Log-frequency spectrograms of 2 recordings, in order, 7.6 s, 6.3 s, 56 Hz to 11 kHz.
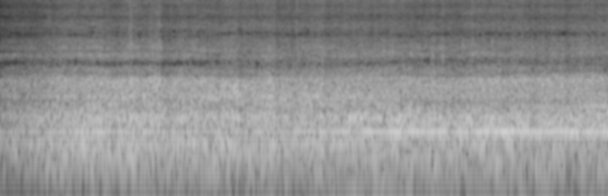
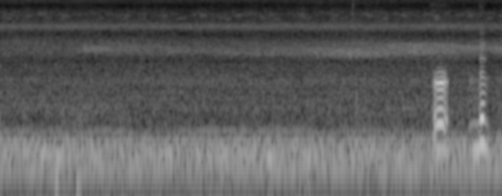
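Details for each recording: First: New Holland Roll-Belt 450 round baler pulled by a John Deere 4440, wrapping a hay bale with the knives in: a steady, mid-pitched mechanical drone with no knocks or grinding, which is normal baler operation. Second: John Deere 4440 tractor pulling a New Holland Roll-Belt 450 round baler in alfalfa and clover: steady tractor drone, then two short sharp belt squeals as the bale chamber fills.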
